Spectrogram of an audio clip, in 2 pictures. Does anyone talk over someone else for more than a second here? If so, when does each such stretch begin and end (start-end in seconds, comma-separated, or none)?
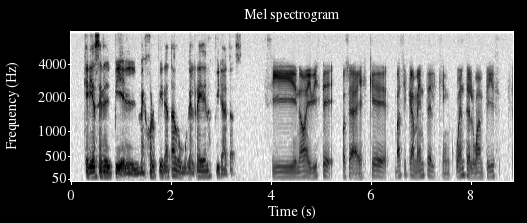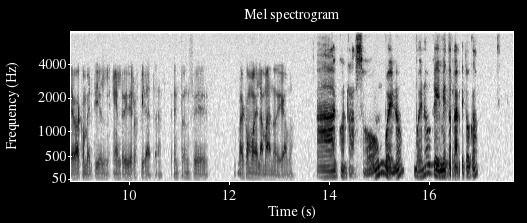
none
